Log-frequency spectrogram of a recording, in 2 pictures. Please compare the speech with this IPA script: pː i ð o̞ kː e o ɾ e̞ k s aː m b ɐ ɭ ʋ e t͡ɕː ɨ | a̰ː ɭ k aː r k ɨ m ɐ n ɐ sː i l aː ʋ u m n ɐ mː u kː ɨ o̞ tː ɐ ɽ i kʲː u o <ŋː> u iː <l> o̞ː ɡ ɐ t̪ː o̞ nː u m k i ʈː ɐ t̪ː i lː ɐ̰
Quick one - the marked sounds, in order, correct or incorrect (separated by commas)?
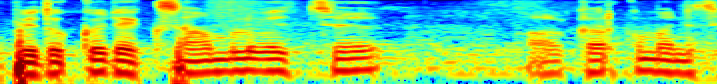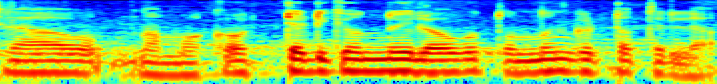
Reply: incorrect, correct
